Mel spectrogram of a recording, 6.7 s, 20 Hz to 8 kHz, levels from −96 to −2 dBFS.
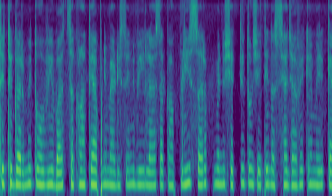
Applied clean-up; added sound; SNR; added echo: neural mask model Resemble Enhance denoiser.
